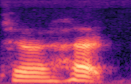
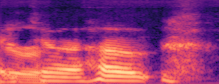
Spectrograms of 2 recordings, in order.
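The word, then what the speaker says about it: Terre Haute: and they always pronounced it Terah Hut on there until the I think it was like the third season and then they started pronouncing it uh the correct way Tero Tero yeah um like I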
